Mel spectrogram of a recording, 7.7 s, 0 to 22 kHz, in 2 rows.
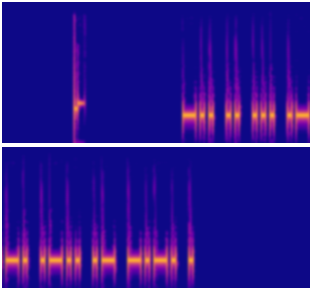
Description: Morse code, heard as a keyed tone, about 22 wpm, 700 Hz. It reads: DISPLACE
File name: practice / 22wpm / Eight Letter Words - 22wpm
